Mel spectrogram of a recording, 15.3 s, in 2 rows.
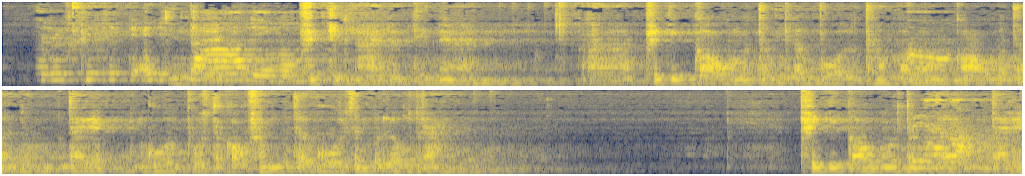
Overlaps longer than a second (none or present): none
